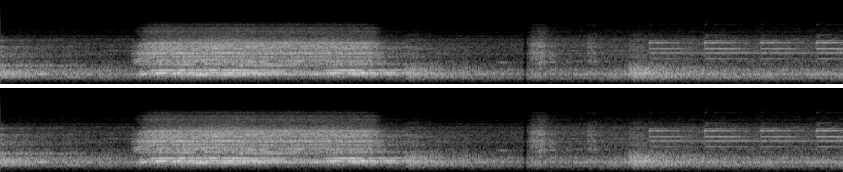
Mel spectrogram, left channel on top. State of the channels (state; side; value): identical; both; correlation 1.00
